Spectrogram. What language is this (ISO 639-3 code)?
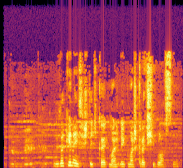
ces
